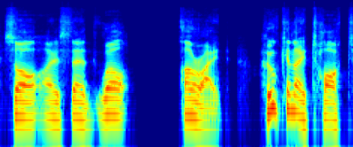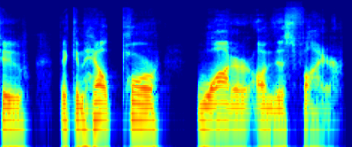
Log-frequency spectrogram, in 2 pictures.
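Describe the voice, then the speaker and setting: A man's voice: medium pitch, slow, no room sound, clean studio sound. An older man hosting an interview show, talking casually with rambling, stumbling restarts. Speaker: show host.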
